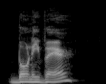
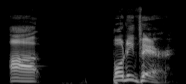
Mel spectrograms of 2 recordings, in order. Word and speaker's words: Bon Iver: How do you say the band? – Bon Iver. – Bon Iver. – Bon Iver. – Like a French pronunciation, like the Olympics this year. A lot of French in the Olympics.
